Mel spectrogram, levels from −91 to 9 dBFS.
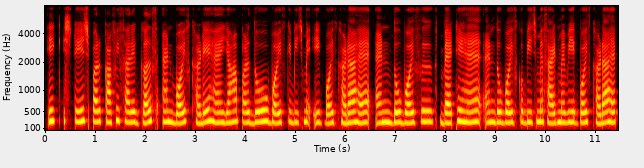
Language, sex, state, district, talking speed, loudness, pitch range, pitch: Hindi, female, Jharkhand, Sahebganj, 195 wpm, -21 LUFS, 235-255 Hz, 245 Hz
